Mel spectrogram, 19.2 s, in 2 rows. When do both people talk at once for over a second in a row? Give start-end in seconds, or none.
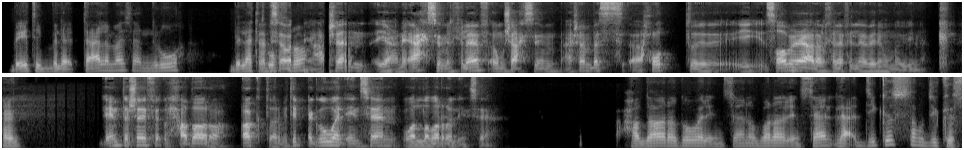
none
